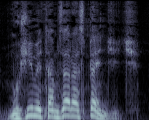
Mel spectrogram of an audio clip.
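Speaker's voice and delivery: agitated call to action; irritated. A narrator's reading. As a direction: press them to get moving, annoyed. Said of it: "zdenerwowałem się".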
